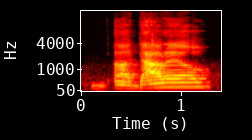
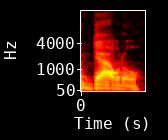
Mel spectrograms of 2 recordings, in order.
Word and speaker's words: Dowdle: Offensively, Dowdell. Is that how you say his name? The running back? Rico Dowdle. Dowdle?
